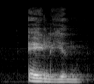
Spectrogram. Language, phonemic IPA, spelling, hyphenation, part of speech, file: Dutch, /ˈeː.li.ən/, alien, ali‧en, noun, Nl-alien.ogg
- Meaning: an alien, an extraterrestrial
